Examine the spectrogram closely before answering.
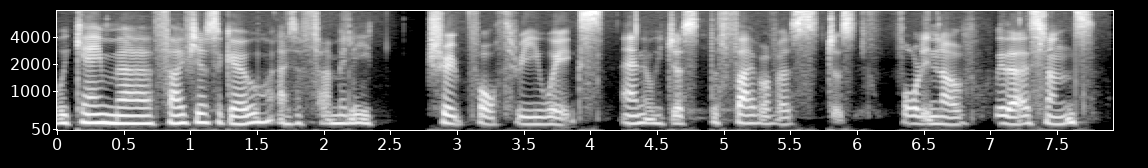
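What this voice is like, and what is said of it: French accent. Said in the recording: “So I'm French. ... with a French accent.”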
